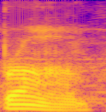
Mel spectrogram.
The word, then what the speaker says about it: Bram: B R A M. Bram, they pronounced it Brahm. Um, and everyone was was mispronouncing it.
